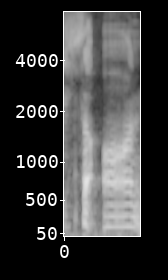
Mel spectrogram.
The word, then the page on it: sa'aan: hupa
